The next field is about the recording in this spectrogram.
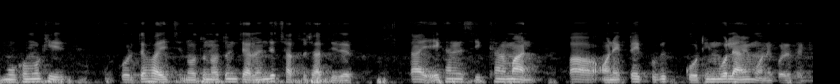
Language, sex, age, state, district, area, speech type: Bengali, male, 30-45, West Bengal, Jhargram, rural, spontaneous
